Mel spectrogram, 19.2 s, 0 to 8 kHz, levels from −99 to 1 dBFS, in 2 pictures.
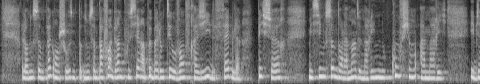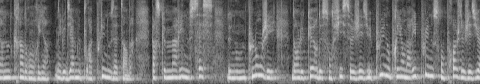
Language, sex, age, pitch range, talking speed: French, female, 20-39, 230-270 Hz, 240 wpm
